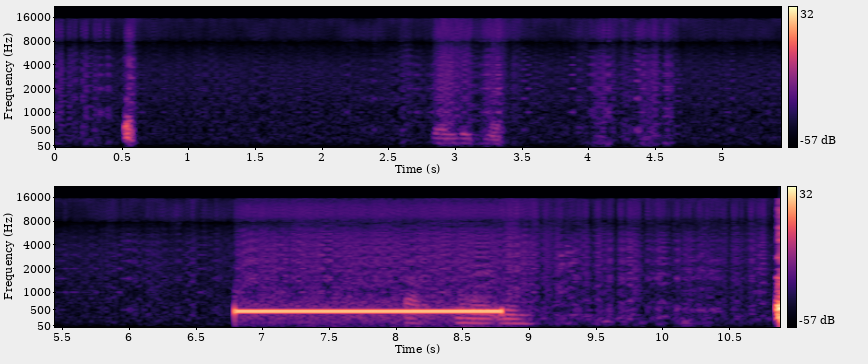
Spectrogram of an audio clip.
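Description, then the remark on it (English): A telephone rings once with a steady electronic tone lasting about two seconds, loud, as someone calls the phone, set among faint clicks and light rustling. “Oh, he's calling my phone.”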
